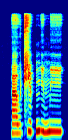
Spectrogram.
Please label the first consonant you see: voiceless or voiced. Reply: voiced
